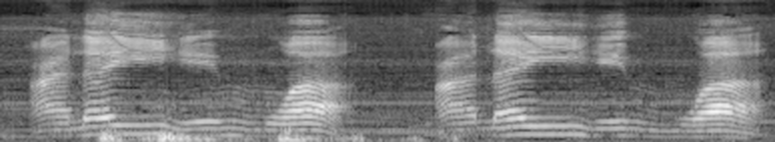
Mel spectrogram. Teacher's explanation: Wow alaihim wa mim sukun bertemu dengan Wow itu izhar Apakah izhar syafawi mim nya jangan ada dengungan atau tekanan · Yang dijelaskan adalah mim sukunnya tanpa adanya dengungan.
